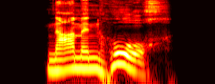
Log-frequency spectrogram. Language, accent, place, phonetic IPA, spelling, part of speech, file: German, Germany, Berlin, [ˌnaːmən ˈhoːx], nahmen hoch, verb, De-nahmen hoch.ogg
- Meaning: first/third-person plural preterite of hochnehmen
